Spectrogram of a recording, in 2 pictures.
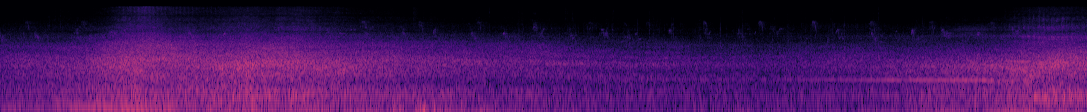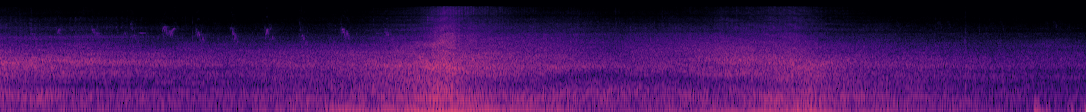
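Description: Cars passing by on a road, about four of them, each swelling up and fading away with a low engine and tyre rumble; the loudest passes close by about two-thirds of the way in.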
